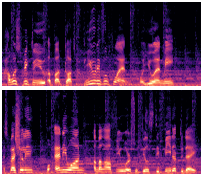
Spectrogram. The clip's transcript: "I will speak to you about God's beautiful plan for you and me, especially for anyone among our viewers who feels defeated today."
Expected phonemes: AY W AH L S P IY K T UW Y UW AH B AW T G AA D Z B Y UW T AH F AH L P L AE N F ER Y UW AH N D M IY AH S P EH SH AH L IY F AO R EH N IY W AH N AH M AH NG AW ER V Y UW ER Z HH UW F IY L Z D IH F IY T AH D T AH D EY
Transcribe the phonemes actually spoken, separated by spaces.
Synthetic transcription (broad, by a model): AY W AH N S P IY K T UW Y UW AH B AW T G AA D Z B Y UW T AH F AH L P L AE N F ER Y UW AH N M IY AH S P EH SH AH L IY F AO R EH N IY W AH N AH M AH NG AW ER F Y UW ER S HH UW F IY L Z D IH F IY T AH D T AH D EY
